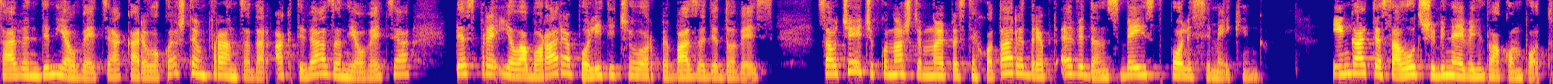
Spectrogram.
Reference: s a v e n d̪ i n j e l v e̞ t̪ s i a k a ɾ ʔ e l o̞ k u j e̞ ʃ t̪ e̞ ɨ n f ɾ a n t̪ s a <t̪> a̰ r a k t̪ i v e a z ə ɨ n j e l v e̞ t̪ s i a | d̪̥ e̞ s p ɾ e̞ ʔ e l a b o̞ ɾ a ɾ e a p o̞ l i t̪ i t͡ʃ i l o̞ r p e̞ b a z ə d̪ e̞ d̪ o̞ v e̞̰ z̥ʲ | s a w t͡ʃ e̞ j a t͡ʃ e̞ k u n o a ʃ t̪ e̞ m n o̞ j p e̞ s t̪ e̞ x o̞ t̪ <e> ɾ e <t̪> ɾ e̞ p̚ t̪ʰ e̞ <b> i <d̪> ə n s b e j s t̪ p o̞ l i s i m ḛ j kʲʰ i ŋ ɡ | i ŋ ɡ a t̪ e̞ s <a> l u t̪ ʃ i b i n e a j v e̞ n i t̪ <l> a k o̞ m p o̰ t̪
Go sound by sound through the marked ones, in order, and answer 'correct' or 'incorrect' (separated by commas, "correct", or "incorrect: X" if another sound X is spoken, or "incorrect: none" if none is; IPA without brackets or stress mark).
incorrect: d̪, incorrect: a, incorrect: d̪, incorrect: v, correct, correct, correct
